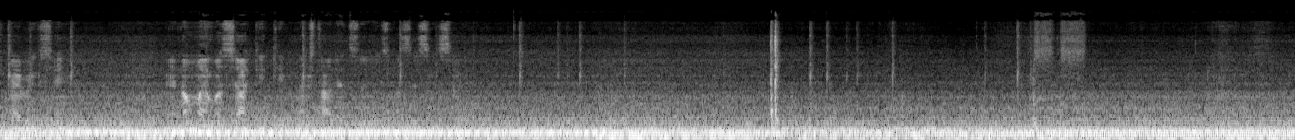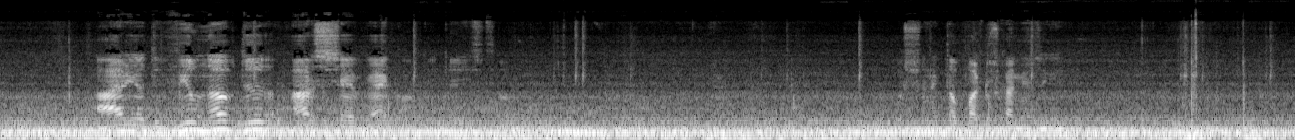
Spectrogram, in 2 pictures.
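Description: Tyres roll on smooth asphalt with a steady low rumble.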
